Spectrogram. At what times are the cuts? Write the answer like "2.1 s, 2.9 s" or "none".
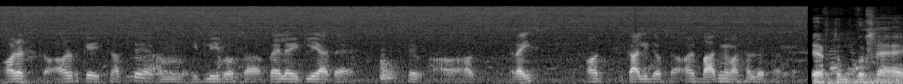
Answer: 8.1 s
